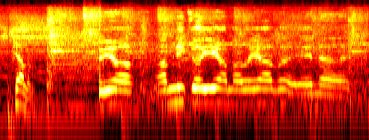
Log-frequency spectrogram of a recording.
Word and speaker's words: Iamaleava: Yeah, I'm Nico Iamaleava, and the correct way to pronounce my last name is Iamaleava. Iamaleava. I'm getting better. Iamaleava. Iamaleava. Not lava. Ava. Iamaleava.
